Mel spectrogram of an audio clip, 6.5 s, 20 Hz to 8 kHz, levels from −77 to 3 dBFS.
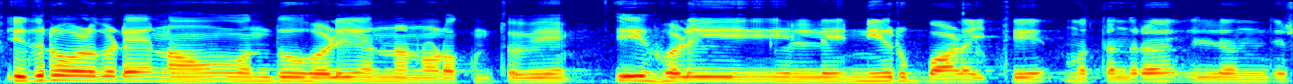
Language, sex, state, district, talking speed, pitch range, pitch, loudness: Kannada, male, Karnataka, Belgaum, 150 wpm, 135-145 Hz, 140 Hz, -16 LUFS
